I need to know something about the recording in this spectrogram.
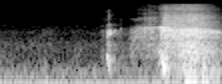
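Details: Someone who already felt tickly-nosed, recording during a rainstorm, gives a short sharp inward catch then one forceful sneeze, with faint rain noise in the background.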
